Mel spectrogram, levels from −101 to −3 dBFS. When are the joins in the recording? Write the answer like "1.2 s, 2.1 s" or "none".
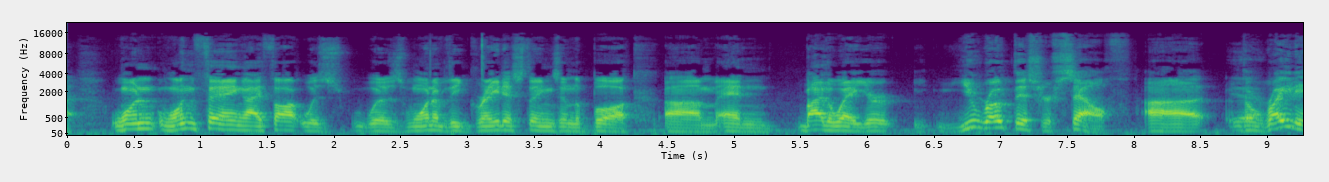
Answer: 8.0 s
